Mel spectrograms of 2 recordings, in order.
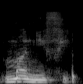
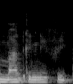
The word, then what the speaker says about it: magnifique: হচ্ছে পার্কুর লে পেইজাজ মানিফিক। এটা কিন্তু ম্যাগনিফিক না, মানিফিক, মানিফিক। তো মানিফিক যখন বলবেন জিটা, এটা উচ্চারণ করতে পারবেন না, মানিফিক।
